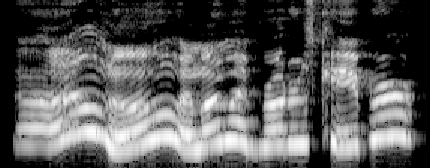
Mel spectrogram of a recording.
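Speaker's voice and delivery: high, loud, hammed-up innocent Cain; mock Cain. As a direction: play dumb in a squeaky high voice. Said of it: "Cain's all like".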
